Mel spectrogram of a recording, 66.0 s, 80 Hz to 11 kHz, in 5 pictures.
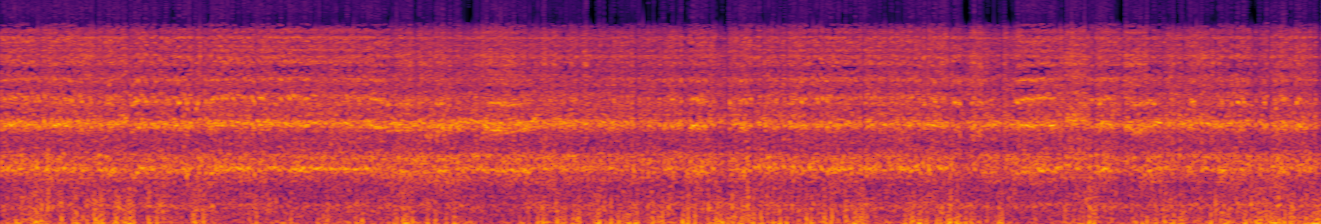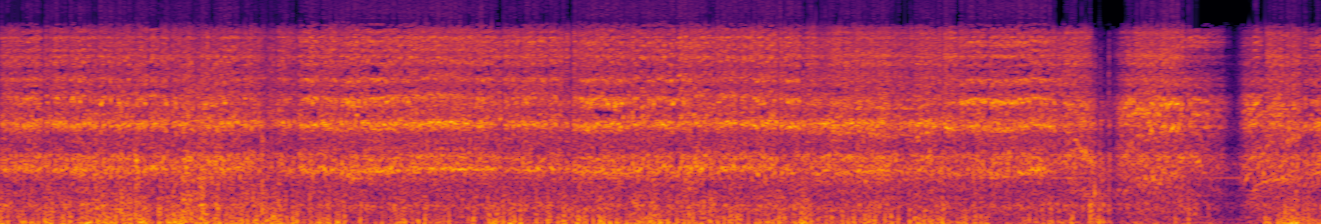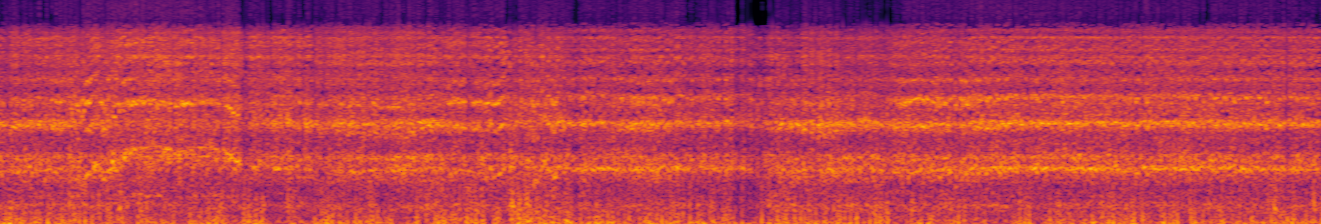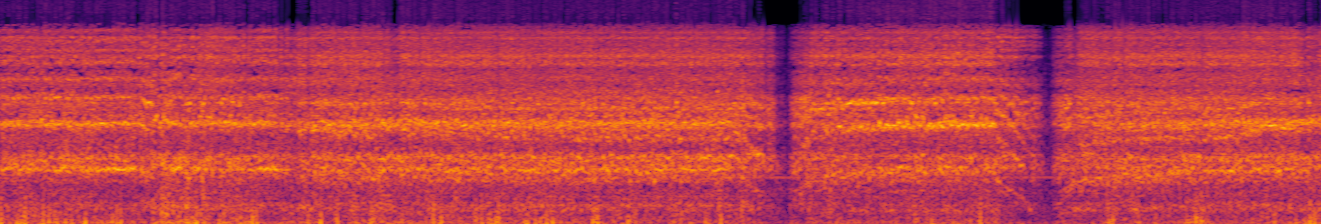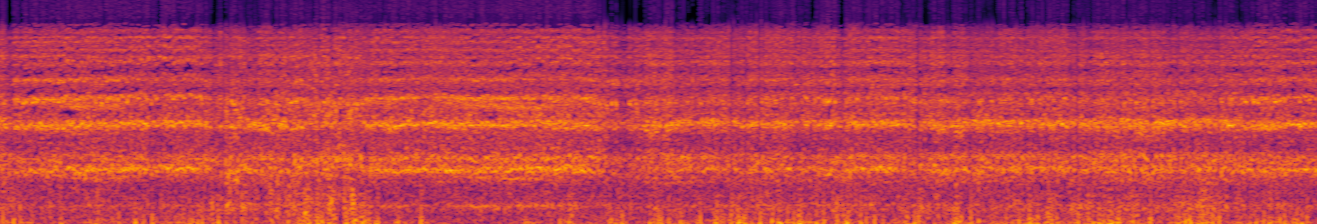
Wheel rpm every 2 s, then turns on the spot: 230, 230, 220, 230, 230, 230, 240, 230, 230, 230, 220, 200, 90, 220, 280, 210, 230, 220, 230, 230, 230, 220, 210, 140, 170, 160, 220, 220, 220, 220, 230, 230, 220.
24-26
